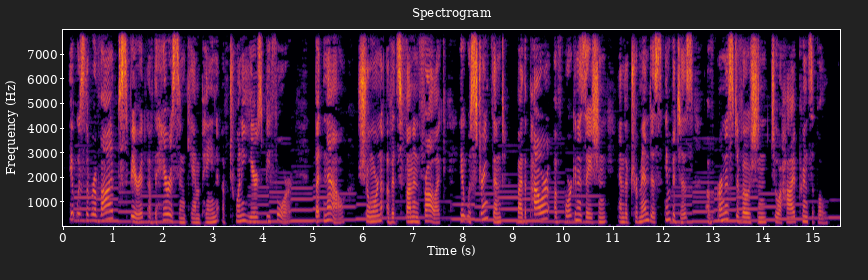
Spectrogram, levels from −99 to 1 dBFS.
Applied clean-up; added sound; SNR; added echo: classical method Wiener filter.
